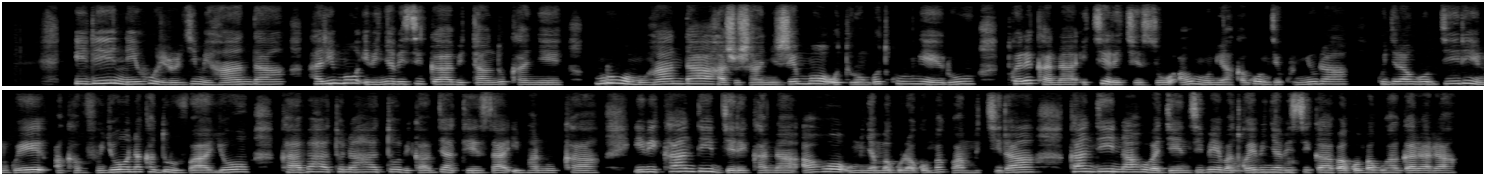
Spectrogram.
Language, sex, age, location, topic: Kinyarwanda, female, 18-24, Huye, government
